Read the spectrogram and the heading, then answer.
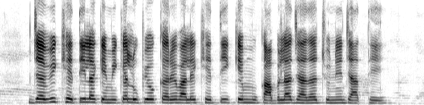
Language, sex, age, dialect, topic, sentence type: Chhattisgarhi, female, 25-30, Western/Budati/Khatahi, agriculture, statement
